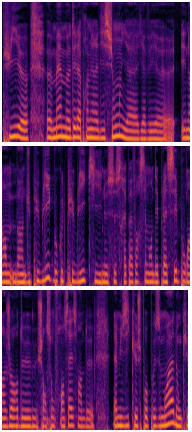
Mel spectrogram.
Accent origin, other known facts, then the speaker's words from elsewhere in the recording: Tarare, Auvergne-Rhône-Alpes, France; Et donc j'ai commencé à Tarare, là où j'ai grandi.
